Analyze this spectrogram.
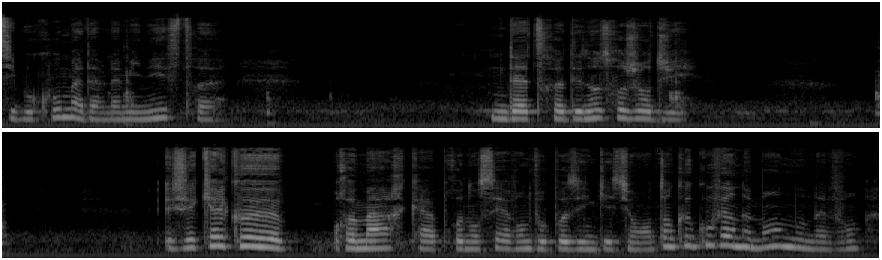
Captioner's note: speaking French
